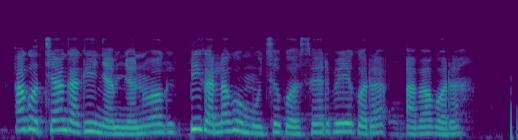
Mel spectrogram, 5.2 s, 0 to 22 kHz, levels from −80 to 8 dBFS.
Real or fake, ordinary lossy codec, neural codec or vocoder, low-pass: real; none; none; 7.2 kHz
